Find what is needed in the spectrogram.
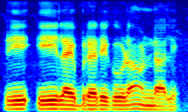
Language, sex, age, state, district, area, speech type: Telugu, male, 18-30, Telangana, Bhadradri Kothagudem, rural, spontaneous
